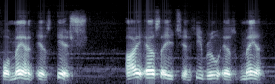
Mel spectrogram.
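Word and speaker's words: Ish (אִישׁ): Man in Hebrew is pronounced Ish and looks like this.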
